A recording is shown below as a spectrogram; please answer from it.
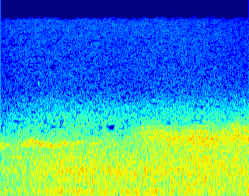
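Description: Rushing, wind-like whoosh sound effect: a steady noise without any tone, dipping briefly at the start and then swelling back up.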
